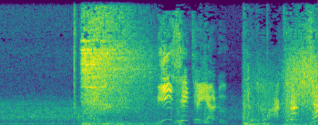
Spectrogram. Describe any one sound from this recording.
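An energy blast bursts with a loud whoosh.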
